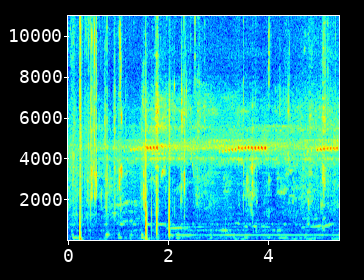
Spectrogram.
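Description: Rustling and a few sharp knocks of a gloved hand and camera being handled close to the microphone in dry leaves and grass, loudest in the first two seconds, with a faint high insect trill in the background.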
